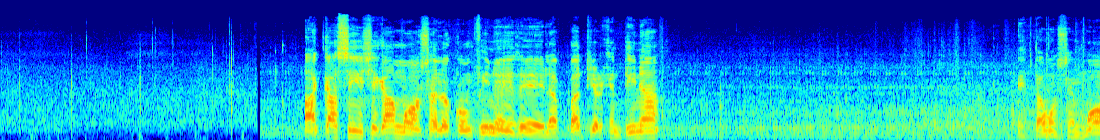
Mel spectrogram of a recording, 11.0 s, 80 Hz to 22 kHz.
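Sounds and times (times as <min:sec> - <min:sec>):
tyres on gravel road: 0:00.0 - 0:11.0
vehicle engine hum: 0:00.0 - 0:11.0.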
